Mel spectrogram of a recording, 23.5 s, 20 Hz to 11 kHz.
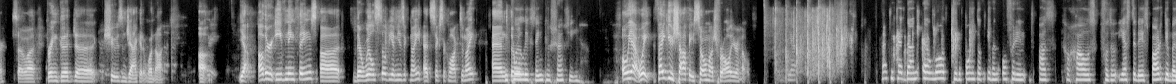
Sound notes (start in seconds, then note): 15.3 applause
